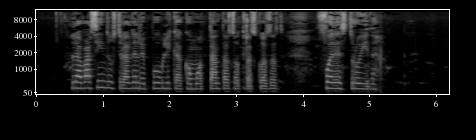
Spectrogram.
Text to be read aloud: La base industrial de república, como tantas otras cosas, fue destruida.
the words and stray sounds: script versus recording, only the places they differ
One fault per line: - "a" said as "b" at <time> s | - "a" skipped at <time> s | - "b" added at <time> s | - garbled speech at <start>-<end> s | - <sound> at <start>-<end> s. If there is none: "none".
none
